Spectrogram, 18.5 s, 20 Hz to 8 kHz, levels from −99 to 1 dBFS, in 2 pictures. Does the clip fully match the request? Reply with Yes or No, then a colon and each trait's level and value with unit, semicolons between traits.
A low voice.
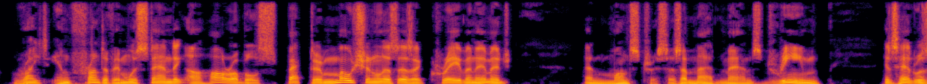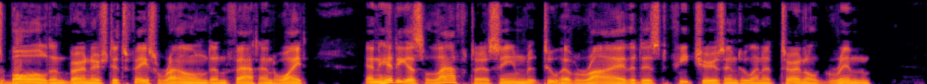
Yes: low, 105 Hz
